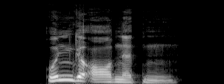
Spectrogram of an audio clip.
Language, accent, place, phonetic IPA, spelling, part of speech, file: German, Germany, Berlin, [ˈʊnɡəˌʔɔʁdnətn̩], ungeordneten, adjective, De-ungeordneten.ogg
- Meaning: inflection of ungeordnet: 1. strong genitive masculine/neuter singular 2. weak/mixed genitive/dative all-gender singular 3. strong/weak/mixed accusative masculine singular 4. strong dative plural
